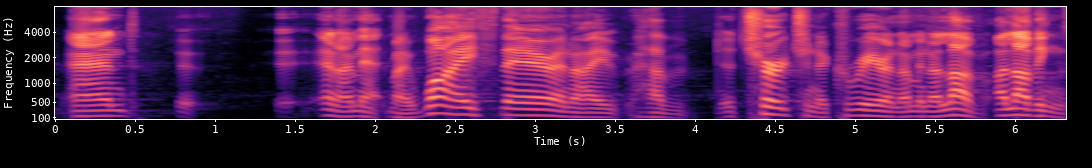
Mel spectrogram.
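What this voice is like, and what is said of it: Mixed Canadian and English accent. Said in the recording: “I've been in England now for 21 years, which is why I have this weird accent”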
